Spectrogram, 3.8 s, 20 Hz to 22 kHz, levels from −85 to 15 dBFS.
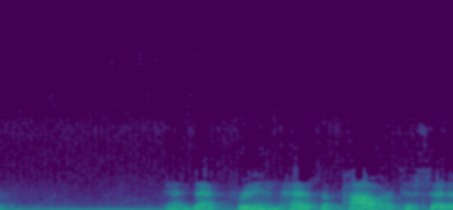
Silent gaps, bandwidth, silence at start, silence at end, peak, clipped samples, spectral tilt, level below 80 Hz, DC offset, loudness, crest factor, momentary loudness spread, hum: none; 9.2 kHz; 0 s; 0 s; -8 dBFS; under 0.1%; -9 dB/octave; -46 dBFS; under 0.1%; -26 LUFS; 20 dB; 22 LU; none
